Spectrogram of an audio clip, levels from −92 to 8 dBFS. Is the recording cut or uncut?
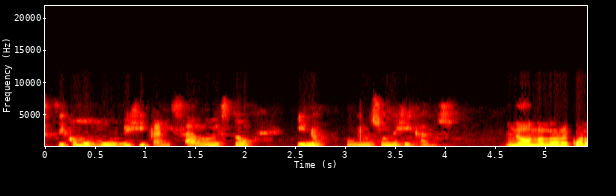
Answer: cut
